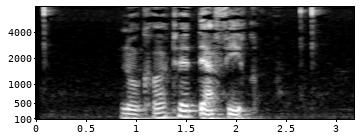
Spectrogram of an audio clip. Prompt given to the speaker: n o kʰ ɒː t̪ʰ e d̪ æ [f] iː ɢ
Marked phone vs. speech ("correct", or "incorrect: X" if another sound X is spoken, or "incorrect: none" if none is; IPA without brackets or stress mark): correct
